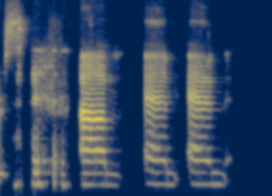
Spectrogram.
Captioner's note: laughing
